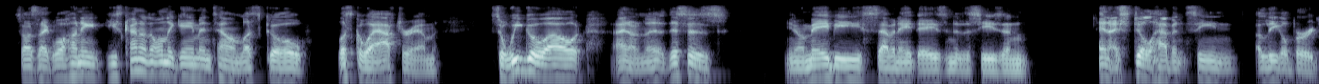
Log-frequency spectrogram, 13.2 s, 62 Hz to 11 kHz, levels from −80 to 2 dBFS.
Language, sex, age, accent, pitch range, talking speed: English, male, 30-49, American, 85-110 Hz, 210 wpm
